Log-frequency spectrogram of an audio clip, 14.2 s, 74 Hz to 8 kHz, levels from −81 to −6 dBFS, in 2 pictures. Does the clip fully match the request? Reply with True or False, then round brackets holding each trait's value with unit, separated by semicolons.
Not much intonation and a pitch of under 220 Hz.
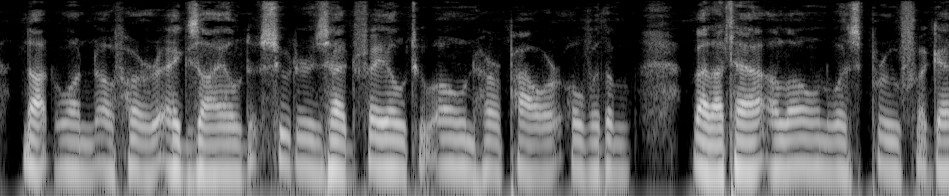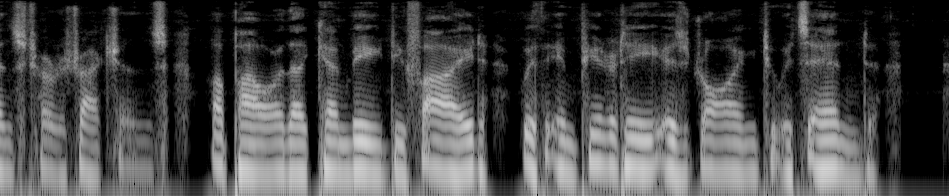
True (1.7 semitones; 135 Hz)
